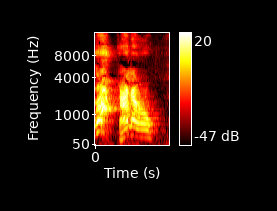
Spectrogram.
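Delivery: very high, squawking, squawky parrot voice. Talking about loving parrot jokes, saying hello in a parrot voice. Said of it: "I love doing that parrot voice".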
